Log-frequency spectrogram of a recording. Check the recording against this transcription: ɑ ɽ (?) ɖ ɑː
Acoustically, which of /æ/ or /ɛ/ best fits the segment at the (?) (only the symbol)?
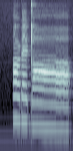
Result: æ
